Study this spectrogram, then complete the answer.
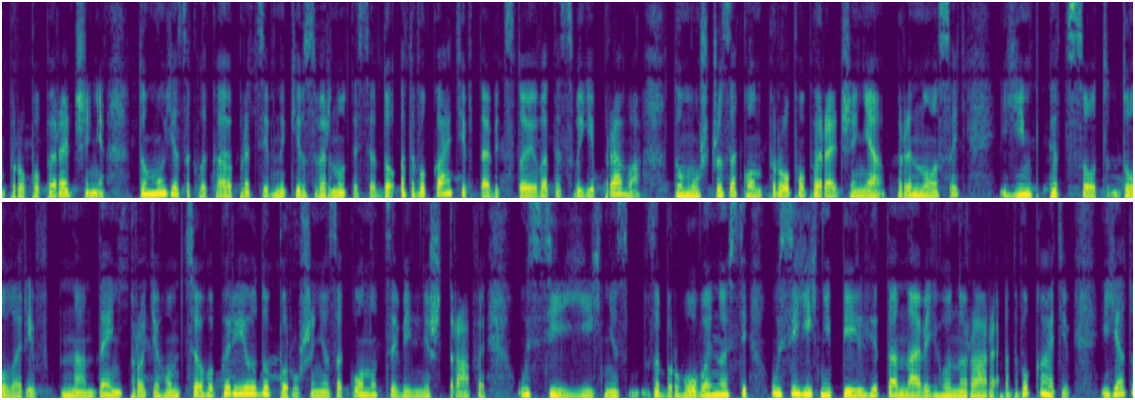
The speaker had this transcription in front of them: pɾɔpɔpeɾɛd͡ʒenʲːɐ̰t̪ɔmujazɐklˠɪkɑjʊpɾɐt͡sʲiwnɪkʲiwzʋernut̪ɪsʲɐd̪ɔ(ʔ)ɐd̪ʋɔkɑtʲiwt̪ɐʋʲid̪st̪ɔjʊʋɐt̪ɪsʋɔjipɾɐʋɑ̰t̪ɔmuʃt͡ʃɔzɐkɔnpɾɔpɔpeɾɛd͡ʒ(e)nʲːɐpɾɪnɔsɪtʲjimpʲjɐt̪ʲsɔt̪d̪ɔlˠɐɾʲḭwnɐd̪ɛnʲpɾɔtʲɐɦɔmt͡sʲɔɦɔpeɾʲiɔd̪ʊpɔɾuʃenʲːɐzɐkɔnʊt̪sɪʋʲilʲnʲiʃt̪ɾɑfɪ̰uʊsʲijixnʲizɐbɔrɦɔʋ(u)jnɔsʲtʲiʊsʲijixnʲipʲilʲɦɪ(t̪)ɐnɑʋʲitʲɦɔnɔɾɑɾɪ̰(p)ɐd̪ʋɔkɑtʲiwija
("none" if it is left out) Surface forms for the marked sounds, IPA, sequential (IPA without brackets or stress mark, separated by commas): ʔ, e, ɔ, t̪, ʔ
